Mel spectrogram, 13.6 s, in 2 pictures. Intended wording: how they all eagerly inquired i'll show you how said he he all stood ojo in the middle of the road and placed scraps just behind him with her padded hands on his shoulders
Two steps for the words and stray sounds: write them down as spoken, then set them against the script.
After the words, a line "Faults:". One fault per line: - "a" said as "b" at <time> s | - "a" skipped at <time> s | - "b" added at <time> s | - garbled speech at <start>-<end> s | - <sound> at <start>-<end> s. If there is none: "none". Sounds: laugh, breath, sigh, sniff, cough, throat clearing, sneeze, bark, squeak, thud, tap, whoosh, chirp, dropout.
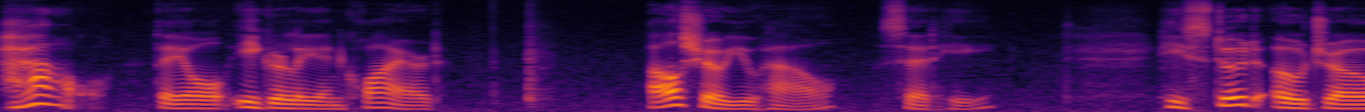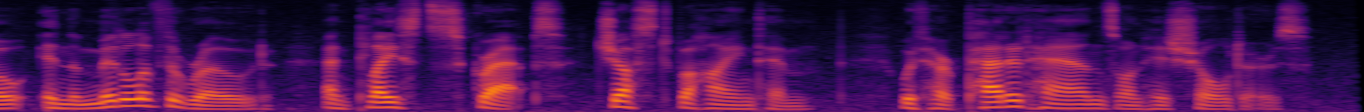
how they all eagerly inquired i'll show you how said he he stood ojo in the middle of the road and placed scraps just behind him with her padded hands on his shoulders
Faults:
- tap at 2.7-2.8 s
- "all" skipped at 6.0 s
